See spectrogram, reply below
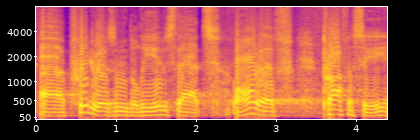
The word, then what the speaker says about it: preterism: And this view is called preterism. Let me spell that for you. P-R-E-T-E-R-I-S-M.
